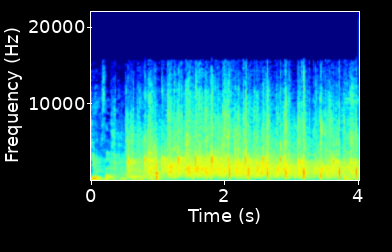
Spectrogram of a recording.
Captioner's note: applause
